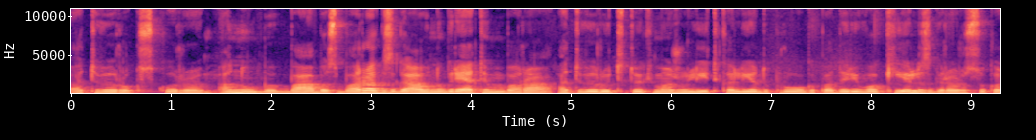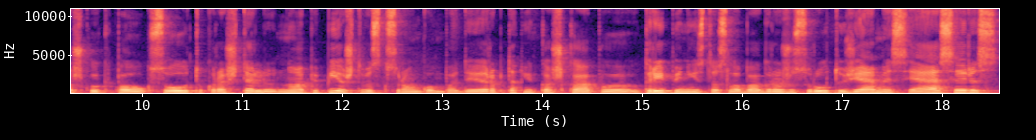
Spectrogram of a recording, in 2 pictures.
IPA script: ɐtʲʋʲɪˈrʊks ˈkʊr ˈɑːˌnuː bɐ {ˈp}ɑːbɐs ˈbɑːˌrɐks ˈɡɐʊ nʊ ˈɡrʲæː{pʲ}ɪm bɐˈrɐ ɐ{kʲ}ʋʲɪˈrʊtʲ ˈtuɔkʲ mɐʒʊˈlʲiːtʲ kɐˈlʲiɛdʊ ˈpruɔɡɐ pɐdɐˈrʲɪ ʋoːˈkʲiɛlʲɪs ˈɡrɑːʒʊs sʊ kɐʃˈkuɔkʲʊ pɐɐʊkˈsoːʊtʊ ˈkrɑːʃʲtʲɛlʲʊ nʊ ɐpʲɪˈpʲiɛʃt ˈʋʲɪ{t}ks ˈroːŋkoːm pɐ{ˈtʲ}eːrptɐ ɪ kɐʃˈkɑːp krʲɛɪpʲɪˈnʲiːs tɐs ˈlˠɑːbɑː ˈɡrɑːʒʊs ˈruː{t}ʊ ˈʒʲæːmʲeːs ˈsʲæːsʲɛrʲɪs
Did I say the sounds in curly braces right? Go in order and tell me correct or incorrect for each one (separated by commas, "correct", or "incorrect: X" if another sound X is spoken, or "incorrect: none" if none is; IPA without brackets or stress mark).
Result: incorrect: b, incorrect: tʲ, incorrect: tʲ, incorrect: s, incorrect: dʲ, correct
